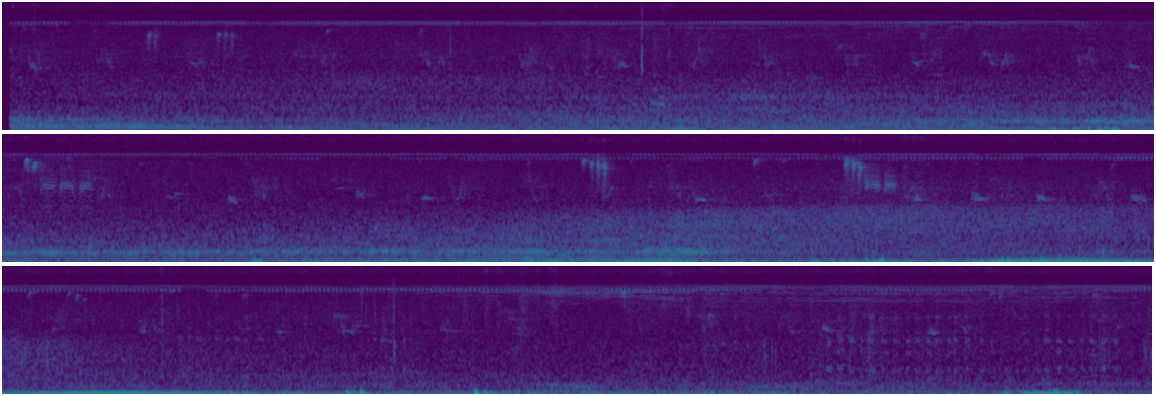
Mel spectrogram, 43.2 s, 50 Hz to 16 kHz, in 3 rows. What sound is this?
Andes NY Hike
Taken using Voice Record Pro on an iPhone 11 Pro. During a hike in rural New York State on a warm summer morning. Not completely out of the way, so occasional vehicles may be heard.
ambiance, ambience, ambient, birds, countryside, field-recording, nature, rural, summer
